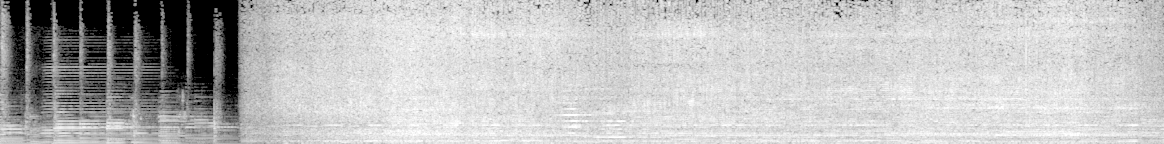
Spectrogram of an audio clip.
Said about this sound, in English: This bee sound and soundtrack behind me there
